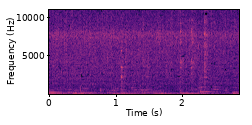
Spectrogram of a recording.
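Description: Masala spices roast and are stirred in oil in a pan, a continuous close sizzle with scraping stir strokes.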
